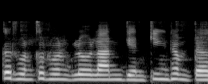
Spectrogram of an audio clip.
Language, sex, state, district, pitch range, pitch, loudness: Wancho, female, Arunachal Pradesh, Longding, 220-245 Hz, 230 Hz, -17 LUFS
